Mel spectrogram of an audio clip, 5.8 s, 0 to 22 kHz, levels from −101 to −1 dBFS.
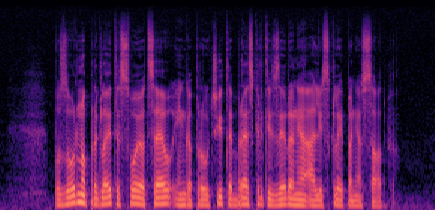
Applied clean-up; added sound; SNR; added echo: none; none; none; none.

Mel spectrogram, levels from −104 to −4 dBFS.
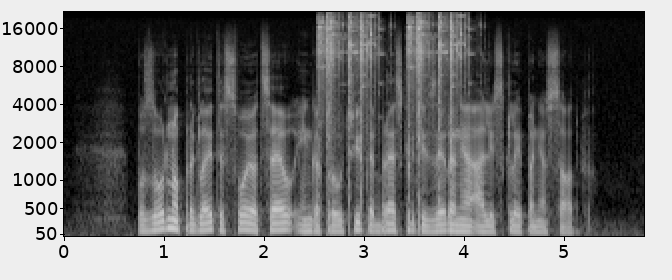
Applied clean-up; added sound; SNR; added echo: none; Coin (dropping); -4 dB; none.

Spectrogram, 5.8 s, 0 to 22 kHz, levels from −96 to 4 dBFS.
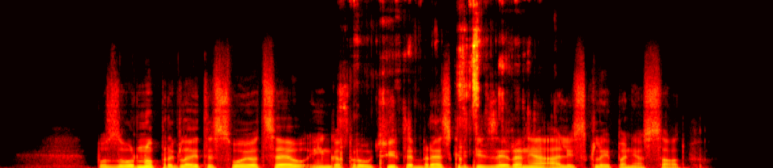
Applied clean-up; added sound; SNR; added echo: neural mask model Resemble Enhance denoiser.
